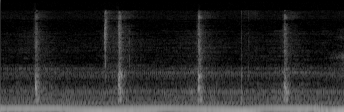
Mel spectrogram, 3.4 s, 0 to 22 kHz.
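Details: 2020 Hyundai Tucson, 102,000 km, check engine light on, running rough at start-up; sharp ticks about every 0.8 seconds over a low, uneven idle drone. Noise traced to the turbo area; the turbo shaft has excessive play.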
